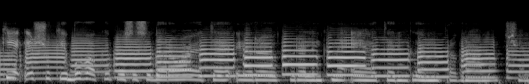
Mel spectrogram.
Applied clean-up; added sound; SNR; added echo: none; Trumpet; -3 dB; none.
